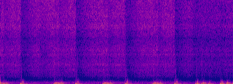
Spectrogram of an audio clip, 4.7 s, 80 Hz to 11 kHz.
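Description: Regular low heartbeat near 60 a minute with an extra soft thud just before each first sound: an S4 gallop.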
